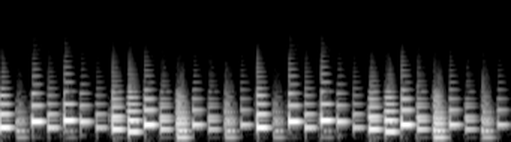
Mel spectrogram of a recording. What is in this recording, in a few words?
NRG Lead, trance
